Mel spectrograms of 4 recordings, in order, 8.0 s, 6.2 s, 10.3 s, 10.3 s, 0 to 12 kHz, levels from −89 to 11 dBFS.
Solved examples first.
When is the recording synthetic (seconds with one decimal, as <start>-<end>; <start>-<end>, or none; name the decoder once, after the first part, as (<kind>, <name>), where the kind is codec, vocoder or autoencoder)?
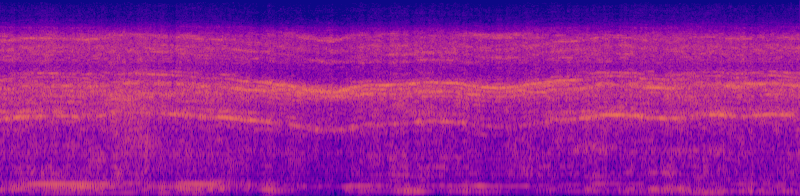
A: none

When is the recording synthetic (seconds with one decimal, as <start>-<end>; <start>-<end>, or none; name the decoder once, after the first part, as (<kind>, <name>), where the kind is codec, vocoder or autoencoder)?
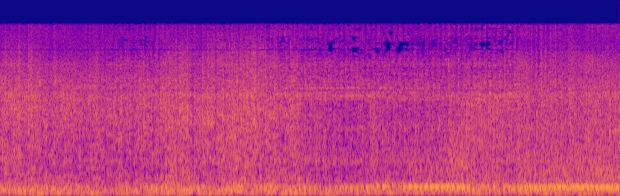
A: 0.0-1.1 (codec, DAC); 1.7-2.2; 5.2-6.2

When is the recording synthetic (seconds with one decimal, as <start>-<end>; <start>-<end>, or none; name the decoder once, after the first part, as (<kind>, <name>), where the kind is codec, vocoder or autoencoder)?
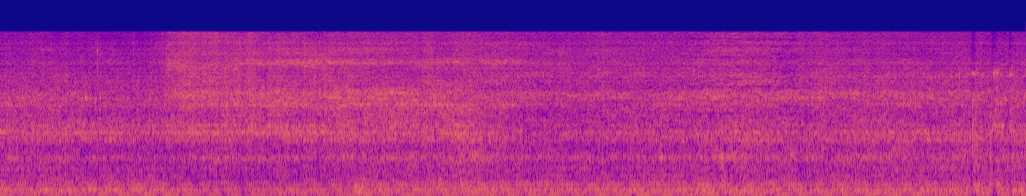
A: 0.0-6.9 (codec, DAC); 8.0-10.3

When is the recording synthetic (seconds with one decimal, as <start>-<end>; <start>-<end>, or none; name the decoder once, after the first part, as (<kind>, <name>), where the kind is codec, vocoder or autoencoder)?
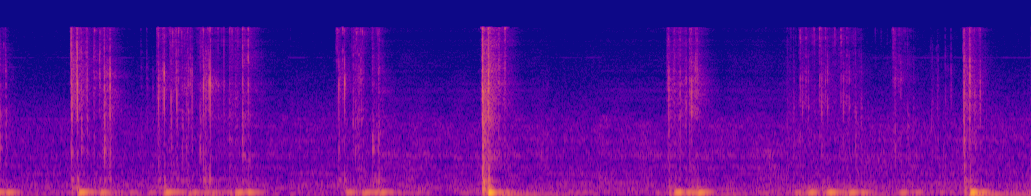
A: 2.1-2.9 (codec, DAC); 3.8-5.5; 6.0-7.9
